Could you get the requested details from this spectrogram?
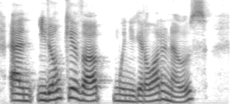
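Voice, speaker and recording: Here a woman uses an ordinary speaking voice, medium in pitch with ordinary pitch variation. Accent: American. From California. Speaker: medical device company CEO. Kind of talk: interview.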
